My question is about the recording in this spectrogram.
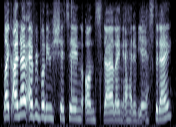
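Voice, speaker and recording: A young woman from England with a softened Norfolk accent, co-hosting a casual podcast chat and rambling with lots of fillers. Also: mid-range voice, fast. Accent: English, softened Norfolk. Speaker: podcast co-host.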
